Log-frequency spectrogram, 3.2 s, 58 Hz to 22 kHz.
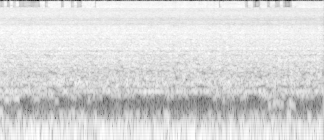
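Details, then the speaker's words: Eastwood Elite QST 30/60 scroll compressor with new pressure switch, just after cutting off at pressure: steady, even hiss of air bleeding off through the release line with the motor stopped; normal unloader release. "That air you hear it's got an air line that releases pressure out of here. Comes down around, that's what this guy is, and it's blowing air out right now."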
